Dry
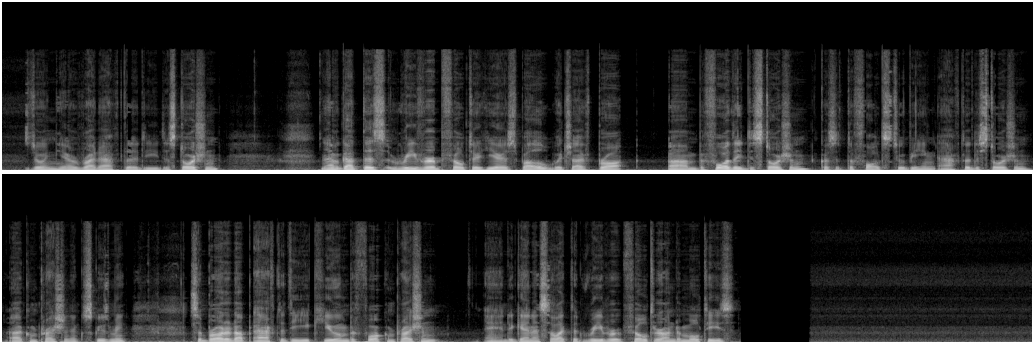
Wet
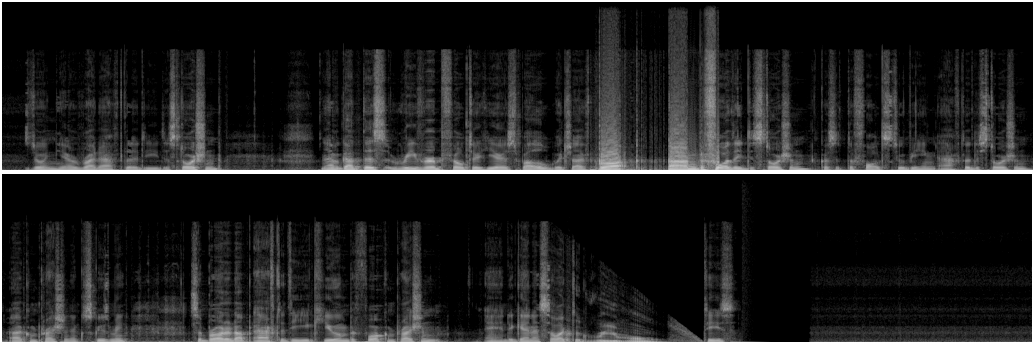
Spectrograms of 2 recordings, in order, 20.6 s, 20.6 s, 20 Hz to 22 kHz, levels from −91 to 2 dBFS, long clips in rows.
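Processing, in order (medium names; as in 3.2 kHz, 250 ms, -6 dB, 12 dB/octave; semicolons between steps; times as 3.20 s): 5.88–7.17 s: waveshaping leveller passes 5; 15.80 s: tape stop 1.53 s; decay stretcher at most 100 dB/s; trim -7 dB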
